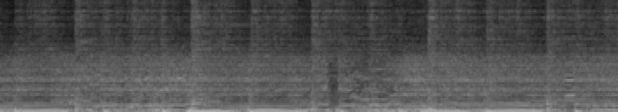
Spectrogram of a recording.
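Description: Live rock band playing an instrumental passage on electric guitar, bass guitar and drums. A low riff repeats about every two and a quarter seconds, each time ending in falling notes, over a steady drum beat.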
